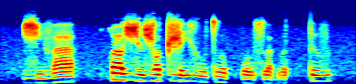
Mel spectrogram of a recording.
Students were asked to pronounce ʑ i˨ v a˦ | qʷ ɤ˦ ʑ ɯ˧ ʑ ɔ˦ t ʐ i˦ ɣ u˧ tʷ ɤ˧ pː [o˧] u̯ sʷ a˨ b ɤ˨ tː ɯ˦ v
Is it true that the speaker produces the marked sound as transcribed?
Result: no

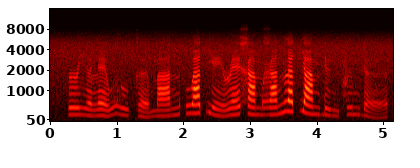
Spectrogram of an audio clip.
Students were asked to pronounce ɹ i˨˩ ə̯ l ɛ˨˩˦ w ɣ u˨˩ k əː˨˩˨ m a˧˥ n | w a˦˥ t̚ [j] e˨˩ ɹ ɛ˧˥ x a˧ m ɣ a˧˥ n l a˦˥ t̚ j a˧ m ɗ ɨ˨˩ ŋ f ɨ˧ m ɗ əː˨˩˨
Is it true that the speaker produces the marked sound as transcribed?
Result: yes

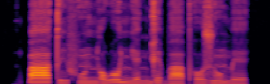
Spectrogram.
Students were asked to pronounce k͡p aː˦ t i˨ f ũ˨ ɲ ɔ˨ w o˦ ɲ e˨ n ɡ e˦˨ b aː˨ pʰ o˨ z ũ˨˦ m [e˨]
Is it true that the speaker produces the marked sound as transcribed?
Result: yes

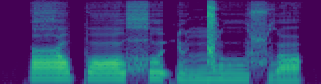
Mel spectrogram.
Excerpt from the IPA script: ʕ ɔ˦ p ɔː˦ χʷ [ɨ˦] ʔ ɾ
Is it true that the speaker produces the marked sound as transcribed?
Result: no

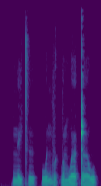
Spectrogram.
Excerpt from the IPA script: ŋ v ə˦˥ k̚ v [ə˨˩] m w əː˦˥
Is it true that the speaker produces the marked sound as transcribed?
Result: no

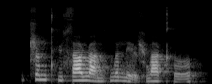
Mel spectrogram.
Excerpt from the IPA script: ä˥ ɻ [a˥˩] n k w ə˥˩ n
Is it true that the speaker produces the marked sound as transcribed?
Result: no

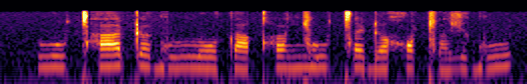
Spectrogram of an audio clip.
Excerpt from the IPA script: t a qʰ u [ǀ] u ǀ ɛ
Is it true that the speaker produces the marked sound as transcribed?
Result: no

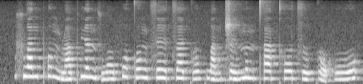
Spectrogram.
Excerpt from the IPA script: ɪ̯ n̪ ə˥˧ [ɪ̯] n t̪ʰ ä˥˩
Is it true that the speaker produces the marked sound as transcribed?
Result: no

